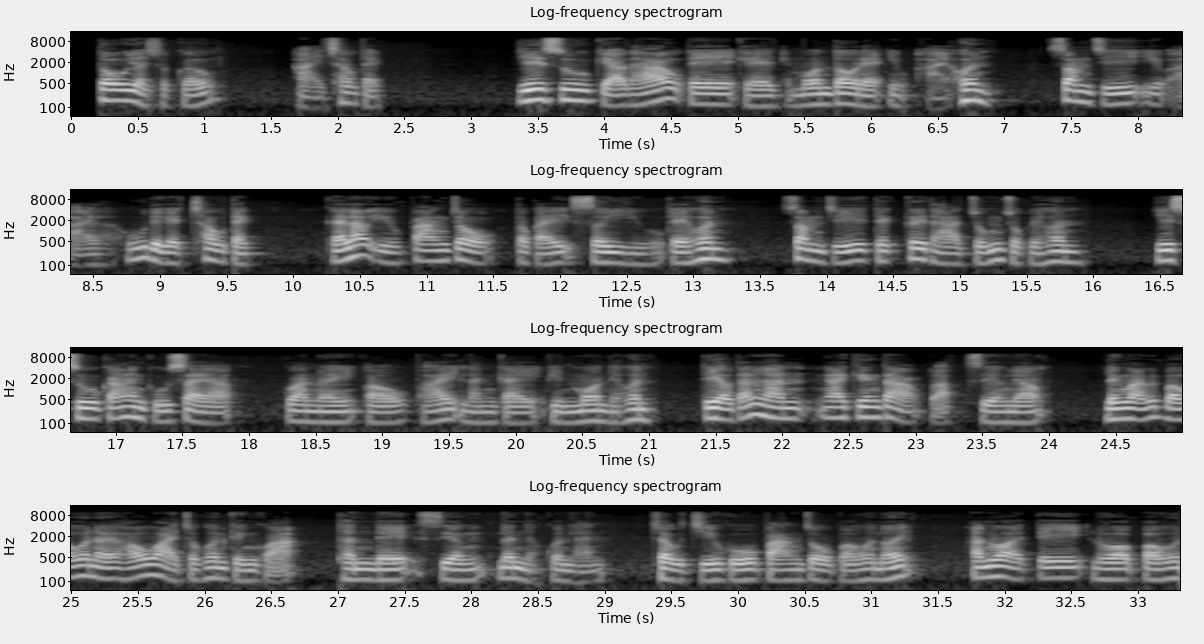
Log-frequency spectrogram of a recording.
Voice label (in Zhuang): good news zhuang nanning fushu; zhuang yongbei; bible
